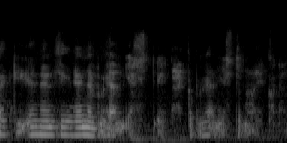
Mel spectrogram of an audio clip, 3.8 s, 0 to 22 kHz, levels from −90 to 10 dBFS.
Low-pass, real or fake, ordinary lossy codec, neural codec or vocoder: none; fake; none; codec, 44.1 kHz, 7.8 kbps, DAC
